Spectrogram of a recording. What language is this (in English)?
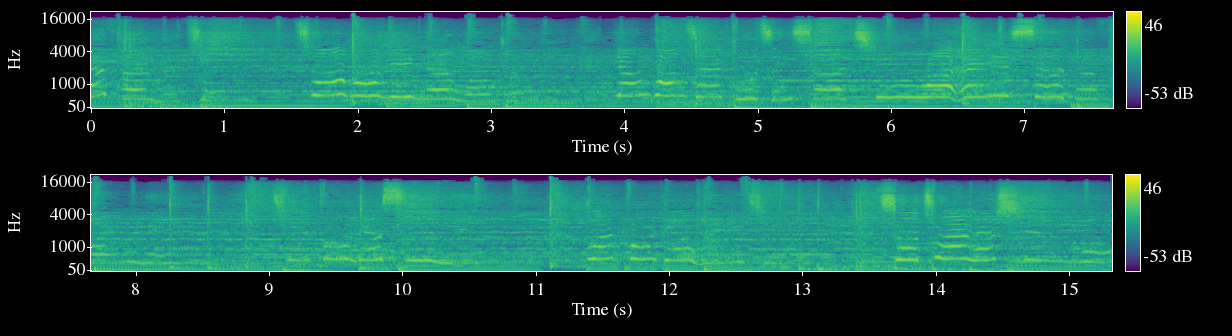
Chinese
